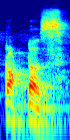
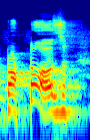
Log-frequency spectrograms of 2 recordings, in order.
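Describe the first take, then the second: First: The word ends with an s sound. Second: The word ends with a z sound. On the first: The speaker calls it right. "But this is टटोस" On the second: The speaker calls it wrong. "Not टटोज"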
